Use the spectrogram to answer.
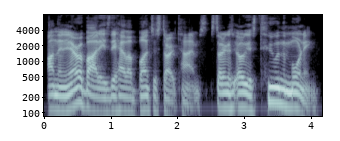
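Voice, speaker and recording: A man with a fairly low voice explains procedures in a casual, conversational way. He goes step by step through detailed examples, often breaking off and rephrasing as an airline pilot talking off the cuff. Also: animated, fast talker, fairly bright tone. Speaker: airline pilot, first officer.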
